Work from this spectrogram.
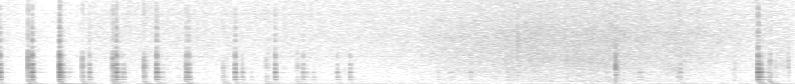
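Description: Fingertips and nails tap on a hand-sized, hollow blue plastic Blu-ray movie case held in the hand, giving about sixteen short, dry clicks with a hollow plastic tone. The taps come in a quick run over the first two seconds, then thin out after a quiet stretch, with a few scattered clicks and one sharper tap near the end.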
